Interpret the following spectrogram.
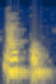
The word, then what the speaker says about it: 낡고: 겹받침 리을 기역의 경우에는 뒤에 자음이 오면 기역으로 소리 나는 것이 원칙입니다. 그런데 자음 기역이 뒤에 오면 리을로 소리를 냅니다. 예외가 좀 특이하죠. 그래서 같은 어간을 가지고 있음에도 낙다, 낡고, 막다, 막지, 맑고, 붓다, 붉고, 박다, 박지, 밝기.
